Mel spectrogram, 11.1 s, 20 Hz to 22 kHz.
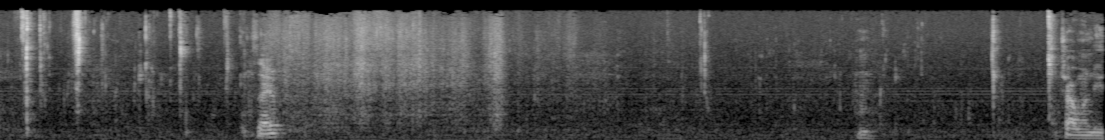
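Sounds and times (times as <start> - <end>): person chewing food: 0.0 - 2.5, 6.1 - 10.3.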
